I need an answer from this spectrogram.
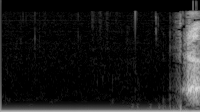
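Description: A single short, sharp hiccup breaks an otherwise silent stretch near the end.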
